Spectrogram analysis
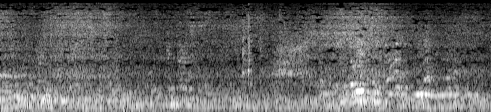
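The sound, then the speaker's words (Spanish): Wind howls and rushes at night in a steady, hissing wash of noise, holding an even level throughout with a slight swell near the end. “Después de eso, la noche continuó serena y tranquila, solo con el aullar del viento.”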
